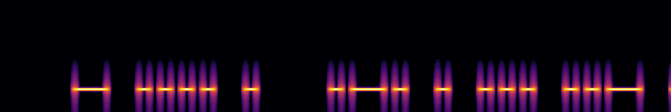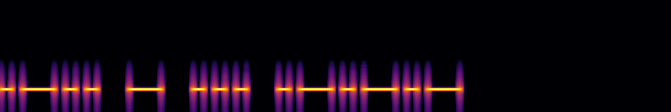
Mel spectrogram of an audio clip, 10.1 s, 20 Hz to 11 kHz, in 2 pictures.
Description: Morse code, heard as a keyed tone, about 15 wpm, 700 Hz. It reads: THE RESULTS.
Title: A Sound Of Thunder 15wpm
